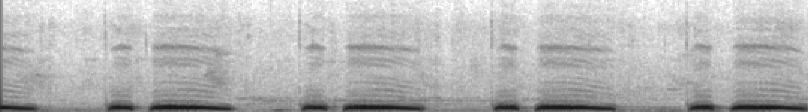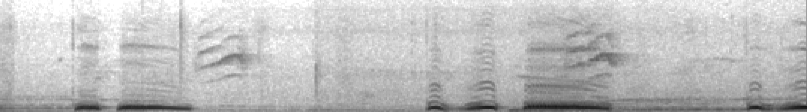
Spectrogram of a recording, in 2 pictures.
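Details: Vocal spotted dove giving a loud, rival-provoking call: paired hollow coos, short then long and falling, repeated five times, a brief pause, then the phrases resume more softly.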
